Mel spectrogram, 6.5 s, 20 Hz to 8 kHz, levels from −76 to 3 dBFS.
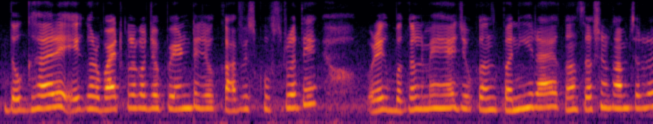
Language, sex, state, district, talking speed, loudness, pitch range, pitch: Hindi, male, Bihar, West Champaran, 275 wpm, -18 LUFS, 270-300 Hz, 285 Hz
